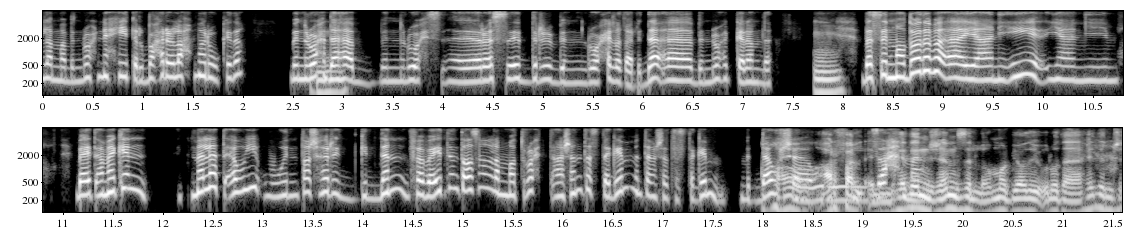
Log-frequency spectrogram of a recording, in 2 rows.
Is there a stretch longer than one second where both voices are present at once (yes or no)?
yes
